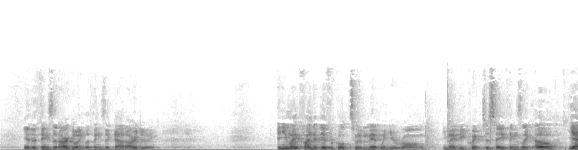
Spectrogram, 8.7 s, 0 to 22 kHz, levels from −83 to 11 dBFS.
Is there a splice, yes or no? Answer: yes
